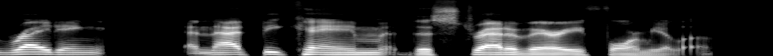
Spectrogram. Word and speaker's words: Stradivari: And that became the Stratavari formula. The book uses the term stratavari. That's the actual Italian pronunciation, whereas Latin pronunciation, which most people know about, is called stratavarius.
